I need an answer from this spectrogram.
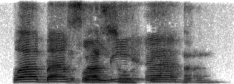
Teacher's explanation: So-nya pendek, Bu. Kepanjangan so.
